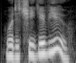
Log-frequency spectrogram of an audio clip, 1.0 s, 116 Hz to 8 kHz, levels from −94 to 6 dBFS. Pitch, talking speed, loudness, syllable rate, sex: 210 Hz, 295 wpm, -16 LUFS, 6.0 syllables/s, female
